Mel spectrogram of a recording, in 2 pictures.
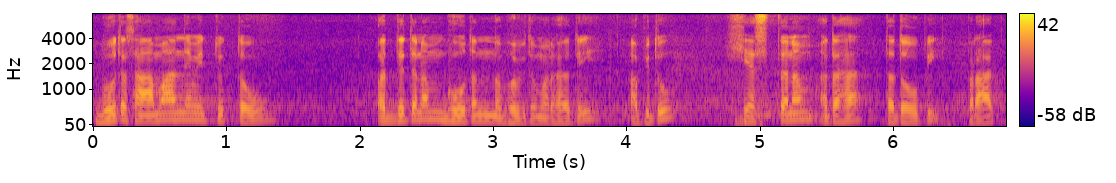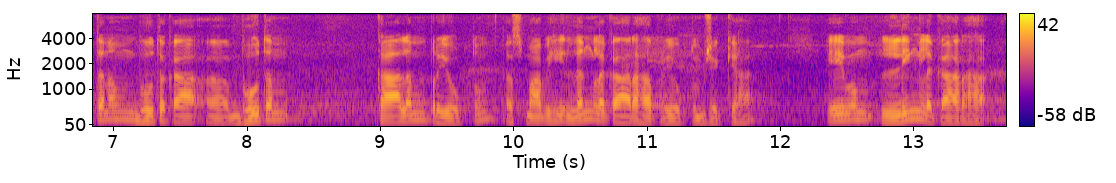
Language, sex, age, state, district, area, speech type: Sanskrit, male, 18-30, Karnataka, Uttara Kannada, urban, spontaneous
